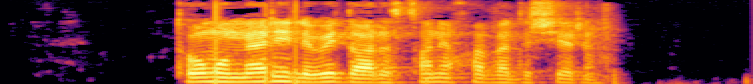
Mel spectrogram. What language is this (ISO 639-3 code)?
kur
